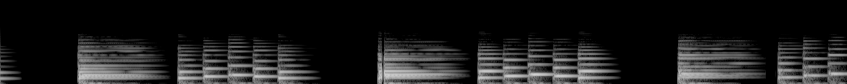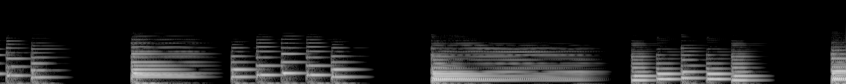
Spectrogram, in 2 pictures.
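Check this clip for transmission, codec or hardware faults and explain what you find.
Two short digital broadcast dropouts turn up. The first runs from 3.82 to 3.85 s and the second from 7.66 to 7.76 s. In both, the receiver stopped getting clean frames (lost sync or failed checksums) and muted until good data arrived. The sound fades to silence over about 3 ms and then comes back. The first gap is a quick tick of silence, consistent with one 24 ms frame. The second is a 96 ms hole, which fits roughly four frames. Whatever was broadcast during those gaps is gone.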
